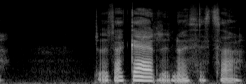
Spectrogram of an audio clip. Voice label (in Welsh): "geer" Welsh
